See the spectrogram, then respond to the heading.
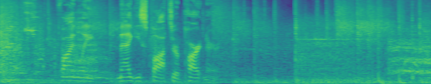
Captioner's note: voiceover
